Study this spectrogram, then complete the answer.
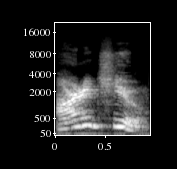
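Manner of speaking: "Aren't you" with the t and y blended into a ch sound; "aren't you" linked into "arenchu". Shown as a demonstration. English teacher models the phrase for the class, "Aren't you" as "arenchu". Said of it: "Let's go".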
